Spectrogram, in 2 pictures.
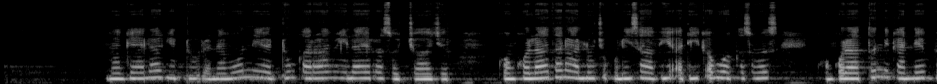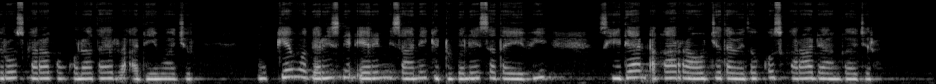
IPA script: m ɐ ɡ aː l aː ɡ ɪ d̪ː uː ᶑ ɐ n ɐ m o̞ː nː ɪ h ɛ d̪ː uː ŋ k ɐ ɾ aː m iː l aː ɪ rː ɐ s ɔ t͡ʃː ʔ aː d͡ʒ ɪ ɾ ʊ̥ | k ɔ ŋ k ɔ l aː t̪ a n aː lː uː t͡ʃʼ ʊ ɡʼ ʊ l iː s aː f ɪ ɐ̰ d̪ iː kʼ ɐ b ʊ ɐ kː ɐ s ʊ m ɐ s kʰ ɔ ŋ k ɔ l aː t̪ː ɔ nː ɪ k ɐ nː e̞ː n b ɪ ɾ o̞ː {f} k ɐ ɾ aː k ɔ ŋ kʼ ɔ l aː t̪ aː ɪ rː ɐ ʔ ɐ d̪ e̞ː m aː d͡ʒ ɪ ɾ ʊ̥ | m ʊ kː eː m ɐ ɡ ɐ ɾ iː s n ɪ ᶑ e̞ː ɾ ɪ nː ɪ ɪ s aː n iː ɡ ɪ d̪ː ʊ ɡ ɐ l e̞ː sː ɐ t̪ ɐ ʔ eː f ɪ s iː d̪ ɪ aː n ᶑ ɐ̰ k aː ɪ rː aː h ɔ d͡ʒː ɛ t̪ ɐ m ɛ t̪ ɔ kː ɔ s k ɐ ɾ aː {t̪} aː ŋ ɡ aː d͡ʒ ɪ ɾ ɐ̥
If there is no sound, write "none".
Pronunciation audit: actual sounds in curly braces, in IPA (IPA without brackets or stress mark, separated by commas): s, d̪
